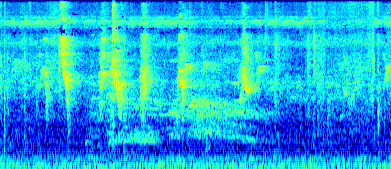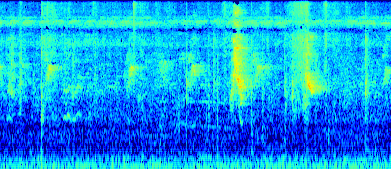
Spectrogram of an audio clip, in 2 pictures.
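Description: Birds calling: short, sharp chirps that drop in pitch, several in the first few seconds and two more near the end, over a low steady background hum.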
